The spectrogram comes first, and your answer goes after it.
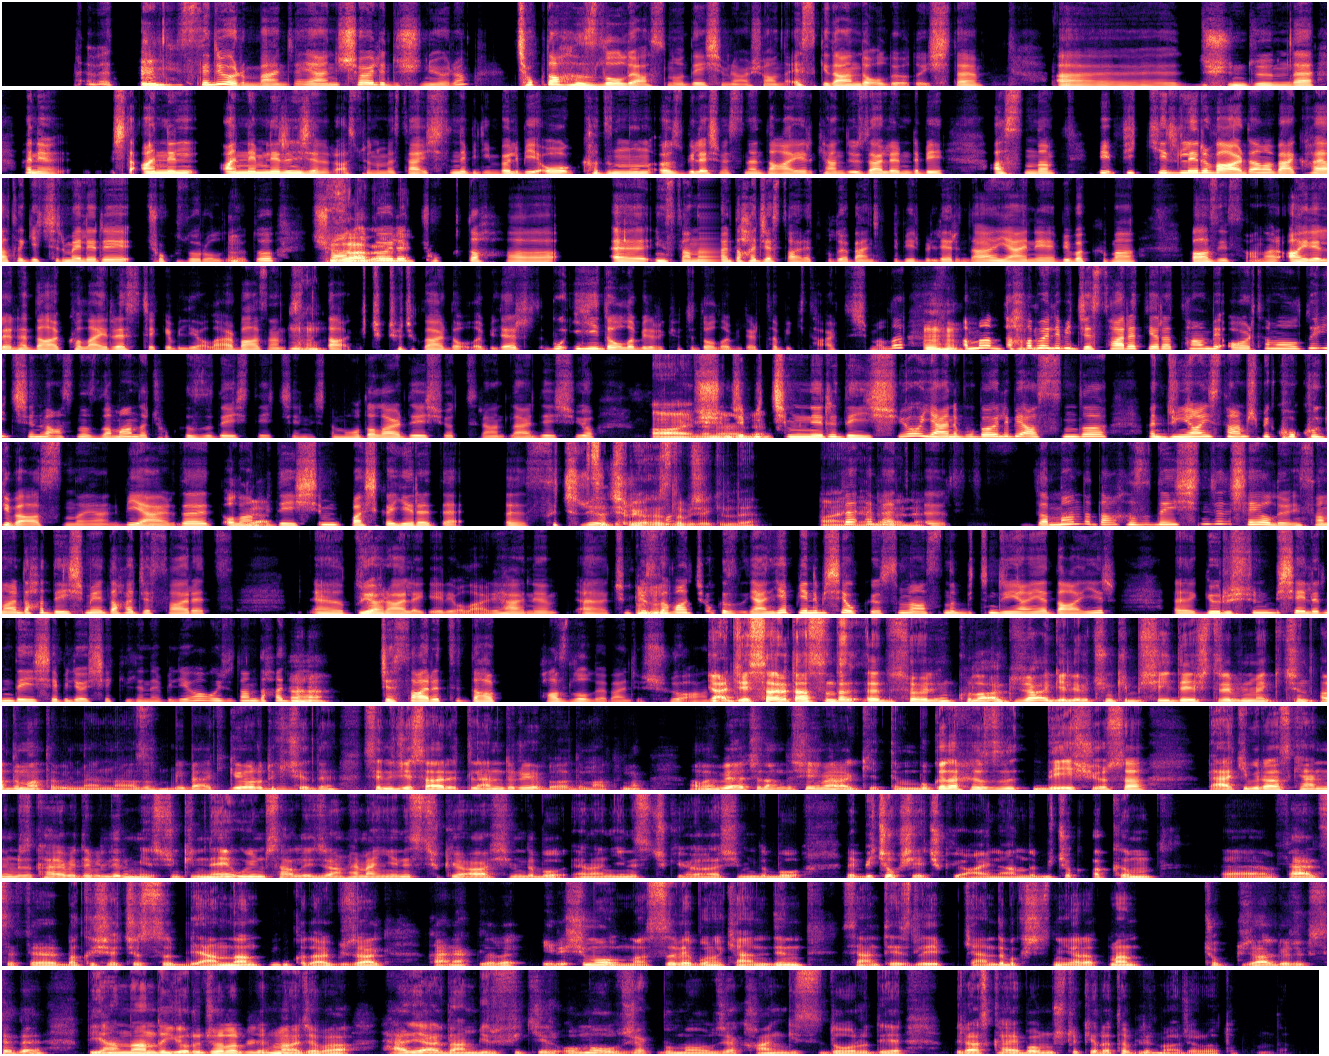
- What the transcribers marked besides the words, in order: throat clearing; other background noise; tapping
- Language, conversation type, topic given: Turkish, podcast, Başkalarının görüşleri senin kimliğini nasıl etkiler?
